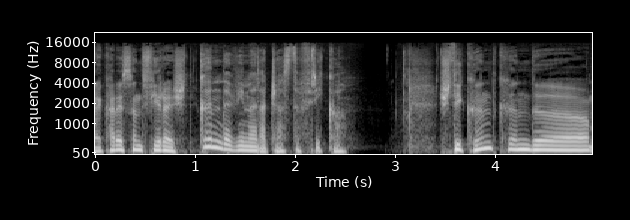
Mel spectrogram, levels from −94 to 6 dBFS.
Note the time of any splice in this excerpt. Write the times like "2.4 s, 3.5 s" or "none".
1.6 s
